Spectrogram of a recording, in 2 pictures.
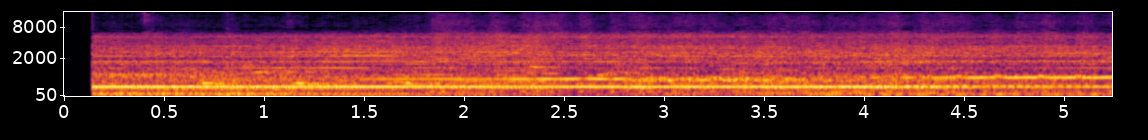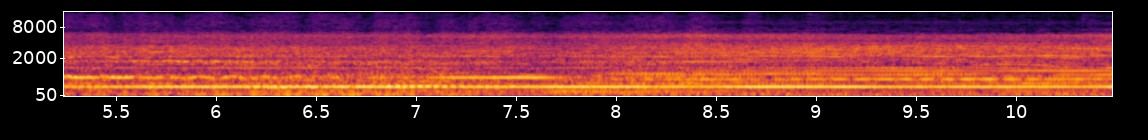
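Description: Loud live-band amplifier noise: a single held tone a little under 500 Hz over a distorted hum, typical of electric-guitar feedback ringing out between songs. It holds steady with no beat.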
